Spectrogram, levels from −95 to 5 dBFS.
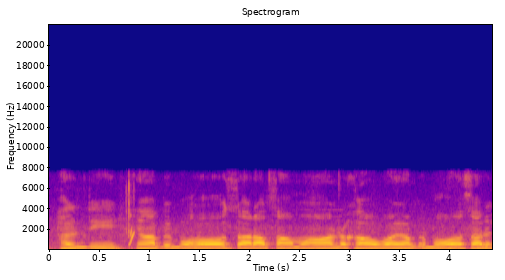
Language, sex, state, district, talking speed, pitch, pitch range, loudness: Hindi, male, Himachal Pradesh, Shimla, 190 wpm, 140 Hz, 140-145 Hz, -12 LUFS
